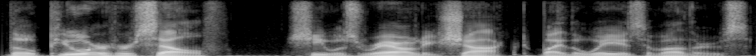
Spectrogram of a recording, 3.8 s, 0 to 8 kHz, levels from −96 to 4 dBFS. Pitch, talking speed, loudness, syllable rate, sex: 95 Hz, 190 wpm, -19 LUFS, 5.0 syllables/s, male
